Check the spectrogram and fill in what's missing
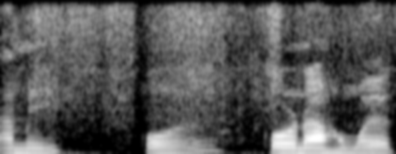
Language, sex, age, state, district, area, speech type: Assamese, female, 18-30, Assam, Charaideo, rural, spontaneous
